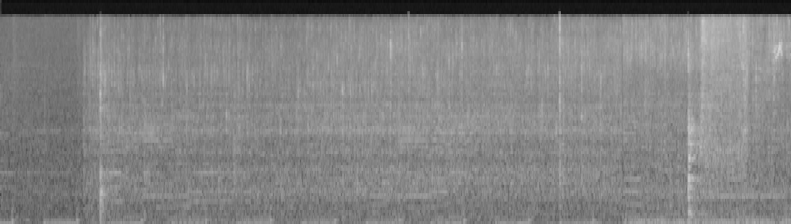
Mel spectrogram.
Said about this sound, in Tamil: குழம்பு நல்லா கொதிச்சிட்ருக்கு. இப்போ வந்து நம்ம டிஷ்ஷோட ஹீரோ பன்னீரை உள்ளே சேர்த்துடலாம்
